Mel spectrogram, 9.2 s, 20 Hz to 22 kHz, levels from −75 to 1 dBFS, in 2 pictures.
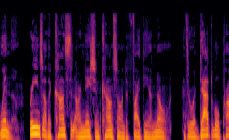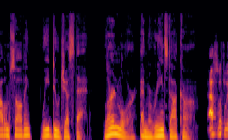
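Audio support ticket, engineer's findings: Brief digital blip in the speech at 0.6 s, just before "are the constant our". Probable component: decoder input. Damaged data in the compressed stream; corrupted bytes in a frame make the decoder misread it, lose sync and resync at the next header.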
